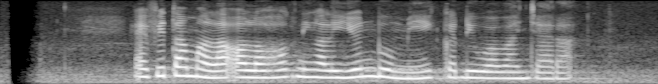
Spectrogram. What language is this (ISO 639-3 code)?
sun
